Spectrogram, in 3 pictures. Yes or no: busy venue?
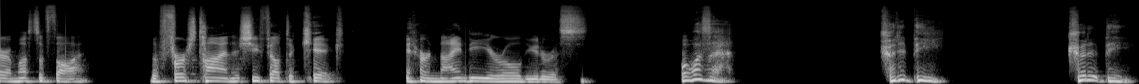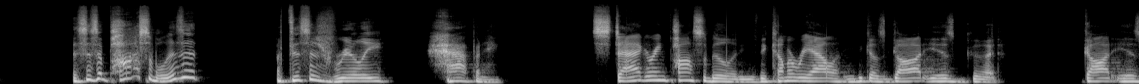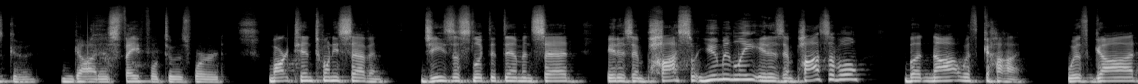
no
